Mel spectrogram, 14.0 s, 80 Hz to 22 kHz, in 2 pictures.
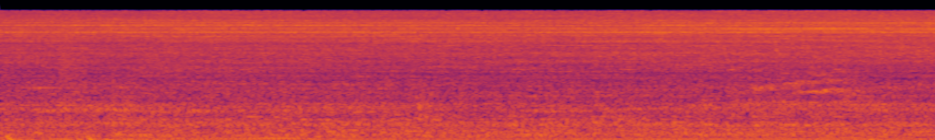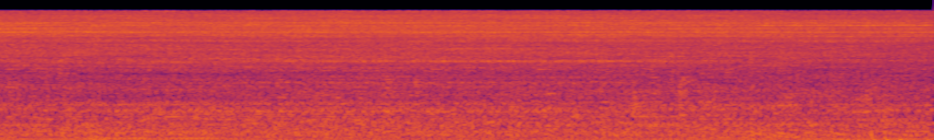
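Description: RCA 2.0 portable washing machine running: a steady low hum under a continuous hiss of running water, unchanging throughout.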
